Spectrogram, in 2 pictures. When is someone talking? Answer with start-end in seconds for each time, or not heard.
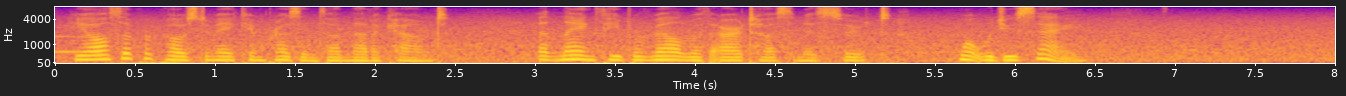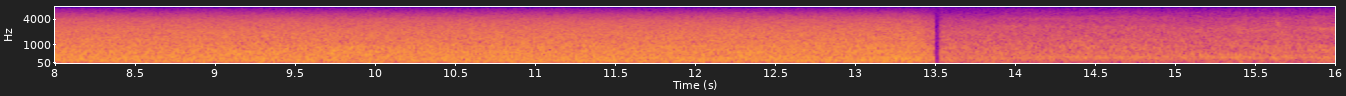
0.1-6.5.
